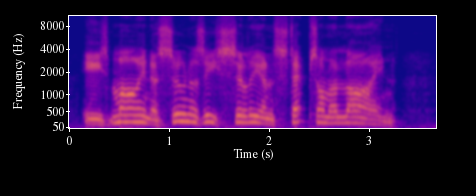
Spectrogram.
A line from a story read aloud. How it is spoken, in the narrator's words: the little bears growl to each other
